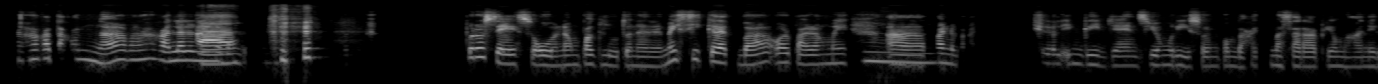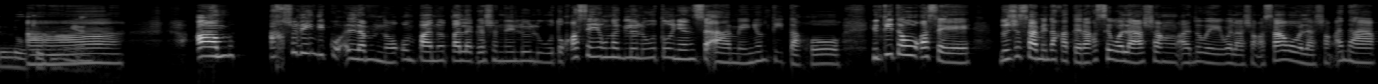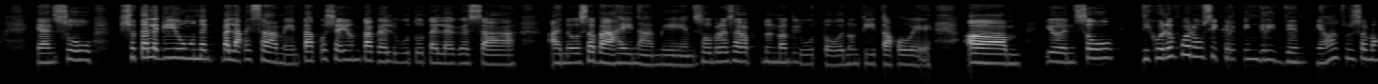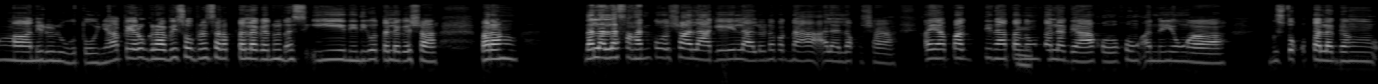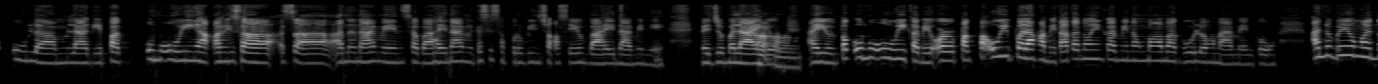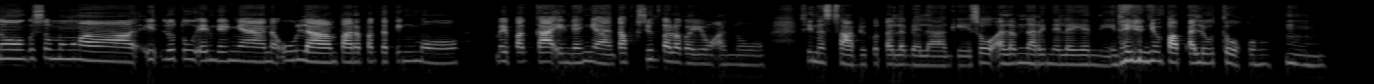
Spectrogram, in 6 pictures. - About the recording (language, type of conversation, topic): Filipino, podcast, Ano ang kuwento sa likod ng paborito mong ulam sa pamilya?
- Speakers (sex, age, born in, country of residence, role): female, 25-29, Philippines, Philippines, host; female, 35-39, Philippines, Philippines, guest
- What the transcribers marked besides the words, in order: laugh; laughing while speaking: "'yon 'yong papaluto"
